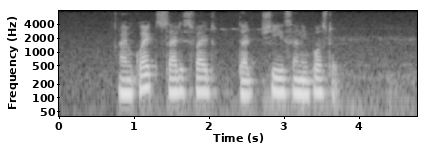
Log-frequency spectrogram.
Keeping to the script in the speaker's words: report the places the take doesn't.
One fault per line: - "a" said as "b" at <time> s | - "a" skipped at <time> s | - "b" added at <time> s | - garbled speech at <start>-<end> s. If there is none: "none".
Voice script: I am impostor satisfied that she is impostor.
- "impostor" said as "quite" at 1.0 s
- "an" added at 3.1 s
